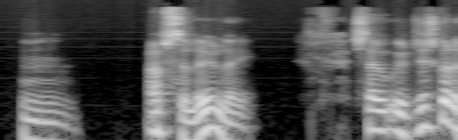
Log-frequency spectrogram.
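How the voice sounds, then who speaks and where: Speaking with a British accent at a very fast pace, a man has a dark, mellow tone and lively intonation. The recording is very clean, the background silent. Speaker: business show host. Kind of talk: interview. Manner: halting, many fillers.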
